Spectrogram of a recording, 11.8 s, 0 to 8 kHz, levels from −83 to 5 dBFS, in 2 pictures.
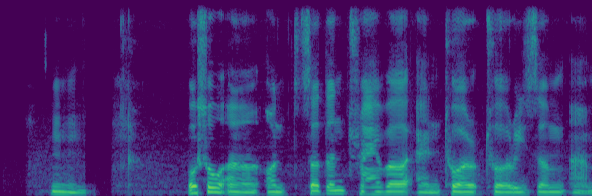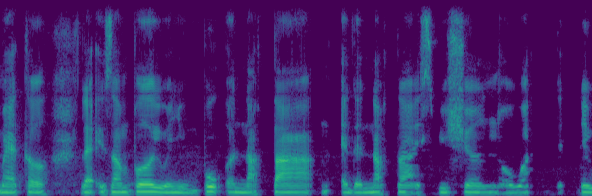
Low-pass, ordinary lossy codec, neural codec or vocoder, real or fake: none; none; none; real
